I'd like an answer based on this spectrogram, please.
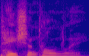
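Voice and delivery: ordinary delivery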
